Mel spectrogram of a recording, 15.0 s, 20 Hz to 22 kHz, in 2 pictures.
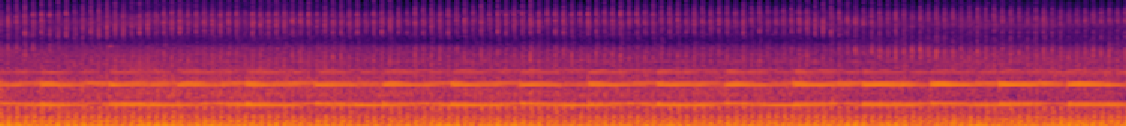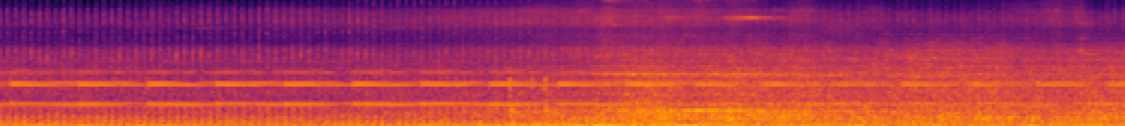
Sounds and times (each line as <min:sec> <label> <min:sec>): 0:00.0 Railway crossings 0:15.0
0:00.0 Traveling by train 0:15.0
0:07.6 Traffic Sound 0:15.0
